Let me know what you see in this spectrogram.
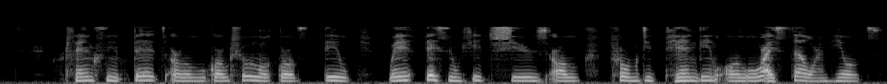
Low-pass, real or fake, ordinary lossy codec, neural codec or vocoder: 7.2 kHz; fake; MP3, 24 kbps; autoencoder, 22.05 kHz, a latent of 192 numbers a frame, VITS, trained on many speakers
